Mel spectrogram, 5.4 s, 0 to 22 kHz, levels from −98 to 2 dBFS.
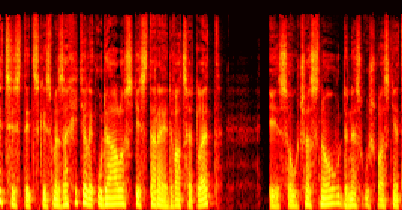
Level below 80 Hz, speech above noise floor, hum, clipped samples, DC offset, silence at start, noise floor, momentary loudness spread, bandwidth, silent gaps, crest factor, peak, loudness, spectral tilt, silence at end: -48 dBFS; 43 dB; none; under 0.1%; under 0.1%; 0 s; -64 dBFS; 6 LU; 17 kHz; none; 18 dB; -2 dBFS; -21 LUFS; -4.5 dB/octave; 0 s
